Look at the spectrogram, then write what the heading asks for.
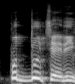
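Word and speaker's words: पुदुचेरी: और 7 नंबर की बात करता हूं मैं, तो 7 जो है यह पौंडीचेरी, इसका प्रोनाउंसिएशन वर्तमान में इसकी भाषा के अनुसार पुद्दुचेरी हो गया है।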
